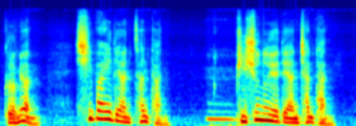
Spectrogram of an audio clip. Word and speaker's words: 시바: 하는 신이 있고 크리슈나 쉬바나가 아니라 시바 발음을 잘해야겠네.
